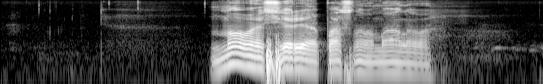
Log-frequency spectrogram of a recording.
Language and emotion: Russian, neutral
